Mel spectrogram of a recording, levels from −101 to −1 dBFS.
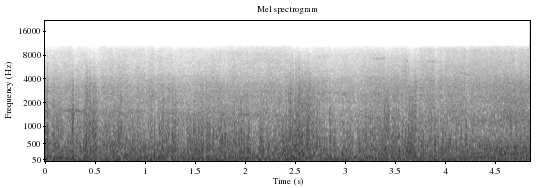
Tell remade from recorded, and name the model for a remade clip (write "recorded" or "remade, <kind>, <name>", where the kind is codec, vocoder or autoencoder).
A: recorded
